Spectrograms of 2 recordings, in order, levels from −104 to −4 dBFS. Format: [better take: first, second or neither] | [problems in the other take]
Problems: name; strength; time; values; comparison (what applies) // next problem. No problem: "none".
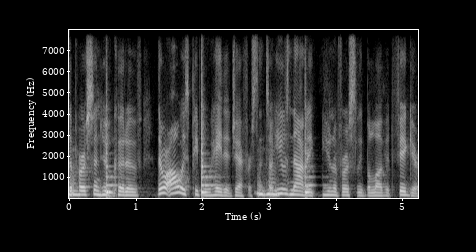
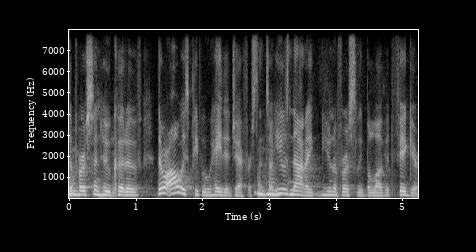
second | noise reduction (neural mask model RNNoise)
